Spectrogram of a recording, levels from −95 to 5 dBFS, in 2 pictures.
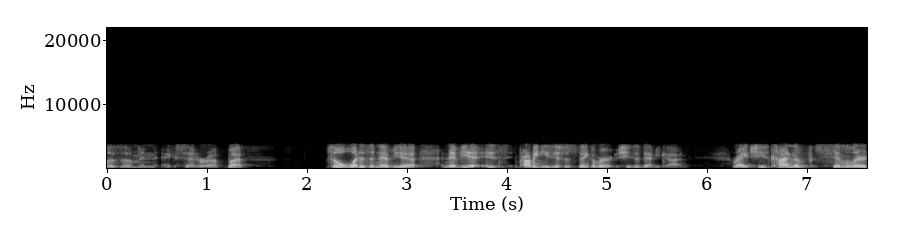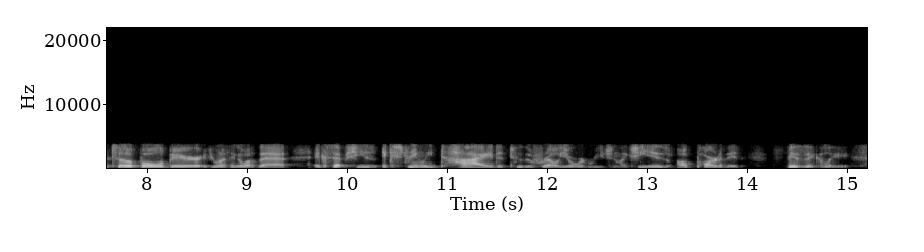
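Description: No technical faults can be heard in this speech recording. It comes through a G.711 telephone coding path, so the sound sits in the narrow line band of roughly 300 Hz to 3.5 kHz, with nothing above about 3.7 kHz.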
